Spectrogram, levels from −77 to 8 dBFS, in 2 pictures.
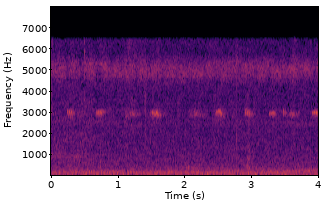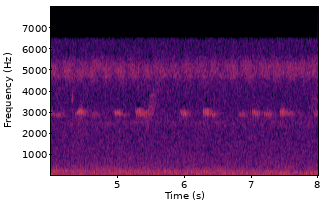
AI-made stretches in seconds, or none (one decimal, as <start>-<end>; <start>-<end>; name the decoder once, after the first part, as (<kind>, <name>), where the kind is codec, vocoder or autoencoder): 0.6-5.1 (autoencoder, DAC-VAE)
